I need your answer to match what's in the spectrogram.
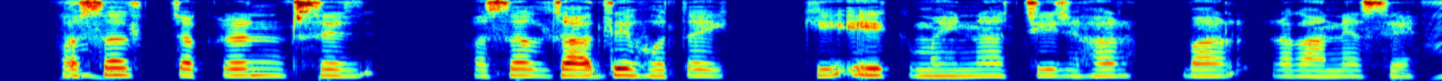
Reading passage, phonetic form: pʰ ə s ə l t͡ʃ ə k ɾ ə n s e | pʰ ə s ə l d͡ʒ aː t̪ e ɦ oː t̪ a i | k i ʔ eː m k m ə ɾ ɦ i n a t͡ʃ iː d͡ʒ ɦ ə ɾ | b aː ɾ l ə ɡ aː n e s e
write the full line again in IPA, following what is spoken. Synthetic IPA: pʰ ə s ə l t͡ʃ ə k ɾ ə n s e | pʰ ə s ə l d͡ʒ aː d̪ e ɦ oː t̪ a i | k i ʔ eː k m ə ɦ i n a t͡ʃ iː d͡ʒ ɦ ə ɾ | b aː ɾ l ə ɡ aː n e s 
